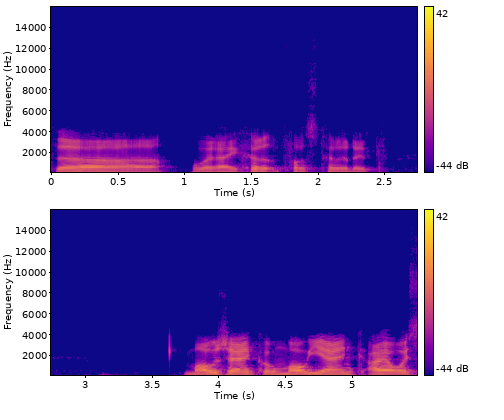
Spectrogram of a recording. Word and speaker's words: Mojang: But I also read that in Swedish it's pronounced Mojang, because in Swedish the J is a Y kind of thing.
